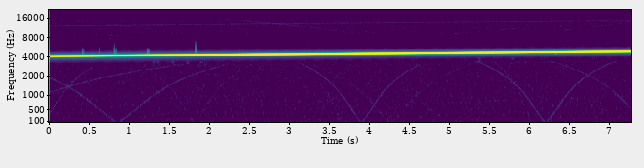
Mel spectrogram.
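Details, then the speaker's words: Simulated tonal tinnitus pitch-matching sweep for headphone listening: a steady, high, pure whistling tone rising slowly in pitch from 100 Hz toward 16,000 Hz; tinnitus pitch-matching tone sweep. "up next you will hear a frequency sweep beginning at 100 Herz and gradually increasing to, 1600 HZ"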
